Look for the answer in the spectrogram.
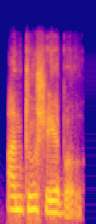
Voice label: "untouchable", Indian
